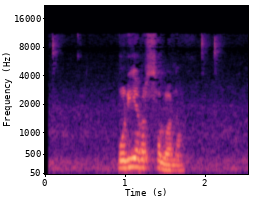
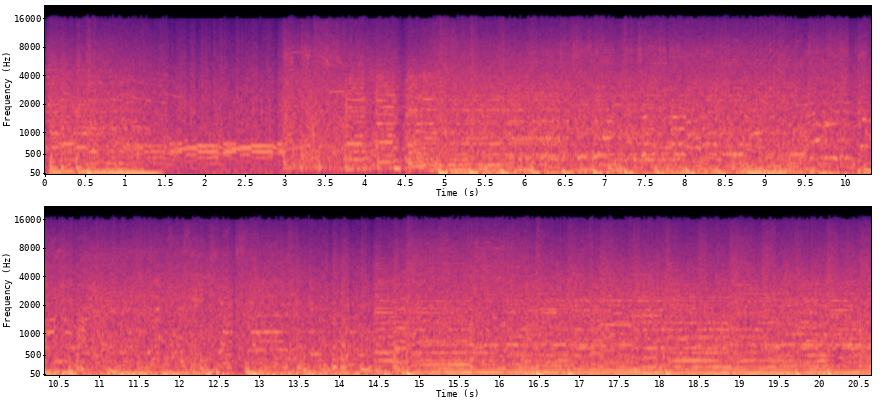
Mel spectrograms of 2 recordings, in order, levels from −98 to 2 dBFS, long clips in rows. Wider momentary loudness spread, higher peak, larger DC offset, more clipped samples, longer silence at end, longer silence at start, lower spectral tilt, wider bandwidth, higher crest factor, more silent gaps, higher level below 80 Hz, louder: first, 8 LU vs 3 LU; about the same, -6 dBFS vs -6 dBFS; neither; neither; first, 0.8 s vs 0 s; first, 0.9 s vs 0 s; first, -7 dB/octave vs -4.5 dB/octave; second, 11.5 kHz vs 17 kHz; first, 18 dB vs 12 dB; neither; second, -60 dBFS vs -24 dBFS; about the same, -21 LUFS vs -19 LUFS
